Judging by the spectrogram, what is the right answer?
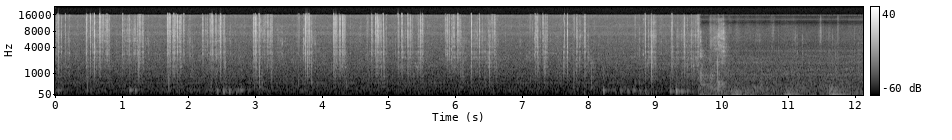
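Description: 550 paracord being handled and pulled through its knots: an irregular run of short scratchy swishes and rubs as the nylon cord slides through the weave and is tightened.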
